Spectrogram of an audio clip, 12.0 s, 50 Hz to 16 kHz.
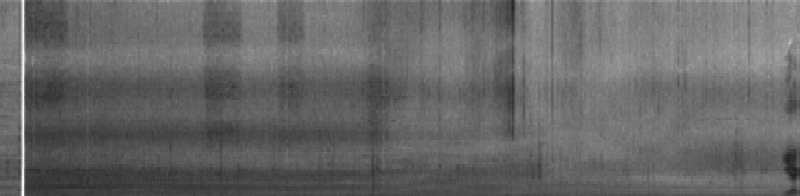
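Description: Diesel engine of a John Deere 310L backhoe loader running steadily at constant speed. It comes in after a brief gap about half a second in and slowly grows quieter over the following seconds.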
